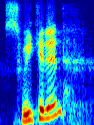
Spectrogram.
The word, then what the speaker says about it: Suikoden: Suikoden? – Yeah. – That sounds right, actually. That sounds like that's how Moriarty pronounces it.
